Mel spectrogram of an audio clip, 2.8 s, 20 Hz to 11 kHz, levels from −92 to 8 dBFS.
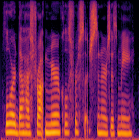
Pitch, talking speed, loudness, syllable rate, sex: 195 Hz, 215 wpm, -16 LUFS, 5.1 syllables/s, female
